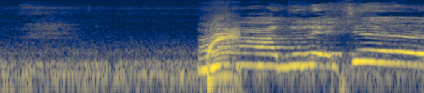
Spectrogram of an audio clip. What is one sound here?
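A young boy exclaims loudly and close by.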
